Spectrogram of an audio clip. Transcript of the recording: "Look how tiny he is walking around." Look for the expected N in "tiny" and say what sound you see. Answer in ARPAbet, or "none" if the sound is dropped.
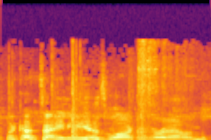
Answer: none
